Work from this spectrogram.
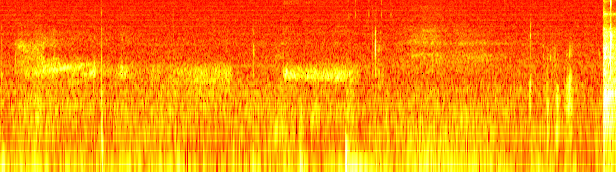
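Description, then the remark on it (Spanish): Quiet sipping of cold coffee from a cup: a couple of soft slurps and small mouth noises, then a brief sharper knock right at the end. No one speaks. “Bueno, siguiente tema, va a ser tomar un sorbo del café este que tengo aquí, que debe estar congelado ya.”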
